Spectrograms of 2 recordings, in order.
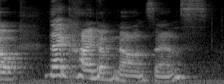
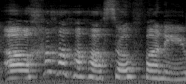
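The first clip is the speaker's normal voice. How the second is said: higher, louder fake chuckle; put-on laugh; 8 semitones higher, 5 dB louder than usual. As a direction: politely laugh it off, hammed up. Roxanne laughs off the declaration.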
